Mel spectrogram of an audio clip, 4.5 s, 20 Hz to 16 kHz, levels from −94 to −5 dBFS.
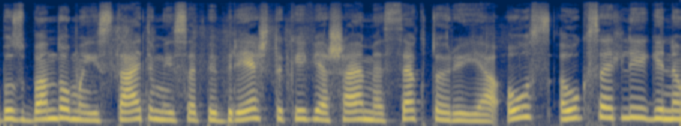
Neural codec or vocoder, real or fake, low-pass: none; real; 14.4 kHz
